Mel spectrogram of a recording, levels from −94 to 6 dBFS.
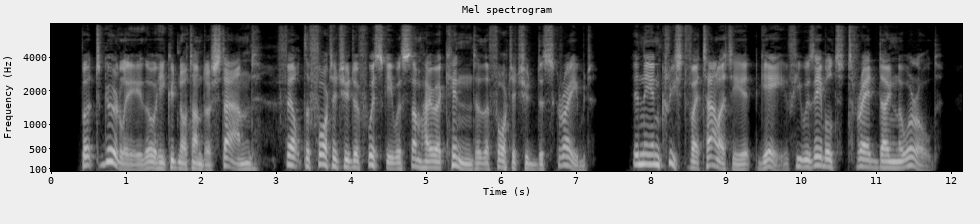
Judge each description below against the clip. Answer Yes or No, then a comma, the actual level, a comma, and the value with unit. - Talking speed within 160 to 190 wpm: Yes, average, 165 wpm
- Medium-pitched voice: No, low, 125 Hz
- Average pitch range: No, wide, 7.3 semitones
